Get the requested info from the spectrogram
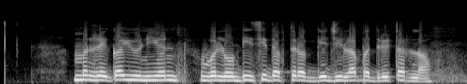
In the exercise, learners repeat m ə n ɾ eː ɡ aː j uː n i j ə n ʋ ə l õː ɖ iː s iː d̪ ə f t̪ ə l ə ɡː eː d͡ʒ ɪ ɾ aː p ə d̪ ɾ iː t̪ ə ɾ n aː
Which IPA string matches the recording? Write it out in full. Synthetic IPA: m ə n ɾ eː ɡ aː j uː n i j ə n ʋ ə l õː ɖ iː s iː d̪ ə f t̪ ə ɾ ə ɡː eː d͡ʒ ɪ l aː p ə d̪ ɾ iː t̪ ə ɾ n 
